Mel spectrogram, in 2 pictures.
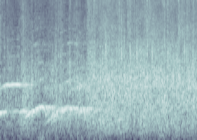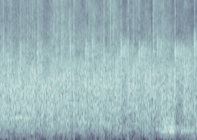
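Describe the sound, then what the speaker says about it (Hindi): Loud, sustained applause from a large crowd at a Vestige business meeting, dense clapping filling the room steadily from start to finish, with brief whistles or cheers rising early on. "एक बार जोरदार ताली होनी चाहिए।"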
